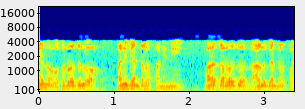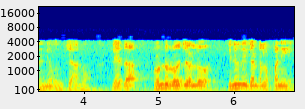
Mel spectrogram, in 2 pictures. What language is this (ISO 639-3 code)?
tel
